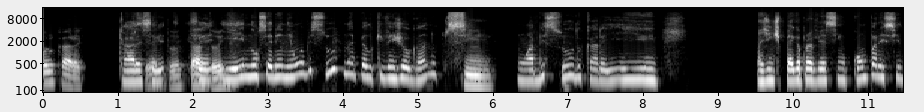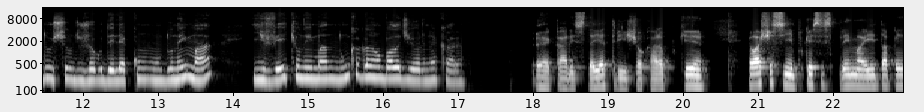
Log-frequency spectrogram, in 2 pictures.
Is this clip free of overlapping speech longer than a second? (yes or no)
no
